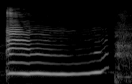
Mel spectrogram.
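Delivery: put-on very high, thin baby whine; baby squeal. Imitating one-year-old Raylan on the video call, high squeal. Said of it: "Raylan's like".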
